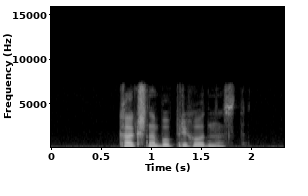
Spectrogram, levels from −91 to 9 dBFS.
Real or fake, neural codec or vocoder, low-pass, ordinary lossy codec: real; none; 7.2 kHz; none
